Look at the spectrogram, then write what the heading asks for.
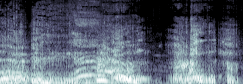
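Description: Leopard roar: deep, rasping roaring calls in a few loud bursts with short breaks between them, the rumbling tone bending up and down within each call.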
